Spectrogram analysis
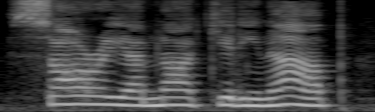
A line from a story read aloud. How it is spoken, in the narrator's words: Sola said in a thin voice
